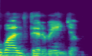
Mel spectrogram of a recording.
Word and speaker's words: Walter Benjamin: La W en alemán se pronuncia como una V o una V de vaca, V la viidental. Eh, y por eso digo Walter Benjamin, ¿no?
